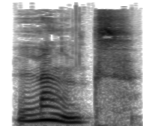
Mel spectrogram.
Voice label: "lynx" French; nasal

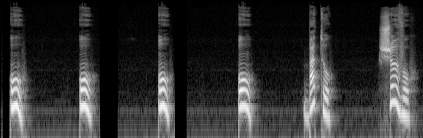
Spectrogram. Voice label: o examples, French vowels

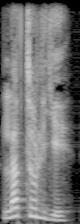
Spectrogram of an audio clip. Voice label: "atelier", French; house in french

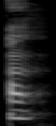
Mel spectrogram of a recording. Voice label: pronoun en pronunciation, French

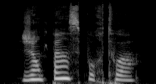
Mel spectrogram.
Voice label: "pince" French; love

